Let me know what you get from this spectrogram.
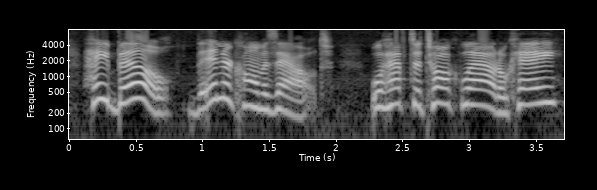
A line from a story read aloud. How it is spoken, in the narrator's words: you shout to Isabel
